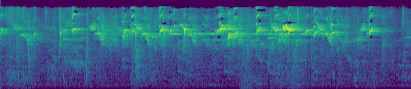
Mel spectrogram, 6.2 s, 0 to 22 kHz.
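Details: Star finches feeding in a birdhouse, recorded in 2010: thin, high chirps and short tseet notes overlap almost continuously, with faint clicks and light rustling beneath.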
